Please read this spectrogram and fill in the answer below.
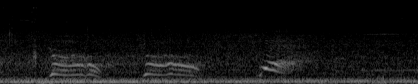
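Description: A handler's voice giving two drawn-out shouted cues to a dog on an agility course, then a shorter falling call near the end, over a steady low hum.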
